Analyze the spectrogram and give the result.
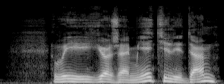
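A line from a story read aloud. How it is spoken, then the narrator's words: Mumbling. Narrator (Russian): пробурчал он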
